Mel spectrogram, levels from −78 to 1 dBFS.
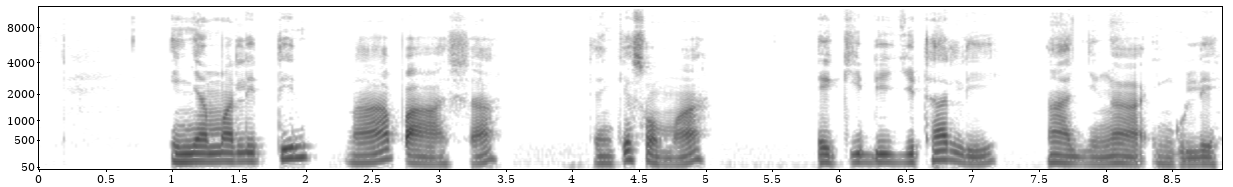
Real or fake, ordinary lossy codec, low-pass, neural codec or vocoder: real; none; none; none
